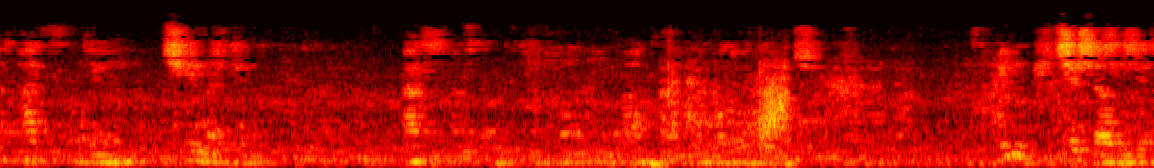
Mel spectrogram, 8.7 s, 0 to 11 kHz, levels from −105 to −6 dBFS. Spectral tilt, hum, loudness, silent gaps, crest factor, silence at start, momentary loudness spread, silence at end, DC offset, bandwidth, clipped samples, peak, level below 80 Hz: -3 dB/octave; none; -45 LUFS; none; 22 dB; 0 s; 20 LU; 0 s; under 0.1%; 6.8 kHz; under 0.1%; -26 dBFS; -74 dBFS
